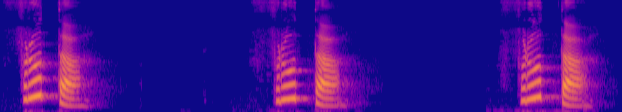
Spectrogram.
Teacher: on the second letter true this Trill sound is done by lightly tapping the gum Ridge behind your upper teeth with the tip of your tongue it should be a quick striking motion similar to The Sensation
